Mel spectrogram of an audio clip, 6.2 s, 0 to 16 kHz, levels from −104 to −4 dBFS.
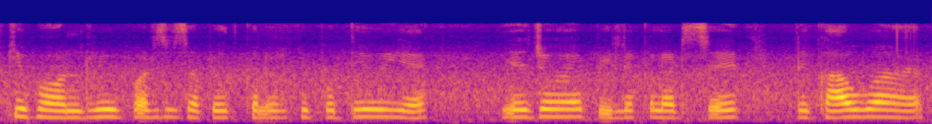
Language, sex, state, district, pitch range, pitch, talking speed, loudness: Hindi, female, Chhattisgarh, Rajnandgaon, 200-215 Hz, 205 Hz, 185 wpm, -20 LUFS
